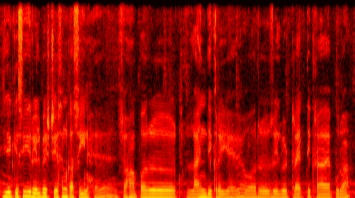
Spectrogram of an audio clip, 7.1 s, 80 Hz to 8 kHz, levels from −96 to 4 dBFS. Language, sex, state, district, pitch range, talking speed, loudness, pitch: Hindi, male, Jharkhand, Jamtara, 130-140 Hz, 170 wpm, -33 LUFS, 135 Hz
